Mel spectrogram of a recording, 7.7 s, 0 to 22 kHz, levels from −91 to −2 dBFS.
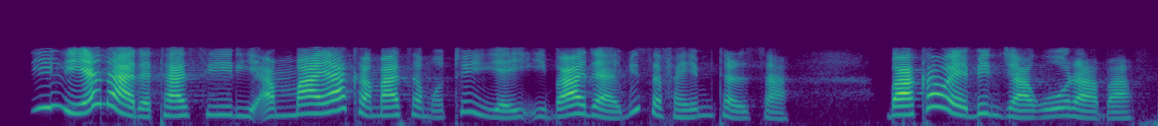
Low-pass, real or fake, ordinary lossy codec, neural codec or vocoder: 5.4 kHz; real; none; none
